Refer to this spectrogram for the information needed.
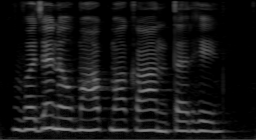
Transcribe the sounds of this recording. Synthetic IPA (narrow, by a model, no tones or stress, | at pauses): ʋɐd͡ʒɐnɐwmaːpmakant̪ɐɾɦe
